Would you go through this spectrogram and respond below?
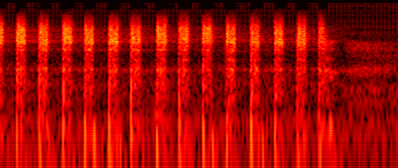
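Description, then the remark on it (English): Rapid typing on a computer keyboard: about fourteen crisp, bright clacks in a quick, very even rhythm, heard alone with no voices, stopping abruptly after two seconds. “Every time I called him, he was typing on his computer, paying no attention to me at all.”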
